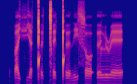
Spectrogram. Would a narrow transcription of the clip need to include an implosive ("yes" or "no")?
no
